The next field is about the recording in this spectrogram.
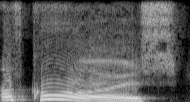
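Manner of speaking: little tough-guy voice, high, swooping, stretched-out. Retelling an industry story, imitating Joe Pesci answering in a high voice. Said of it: "And he said it in a high voice".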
